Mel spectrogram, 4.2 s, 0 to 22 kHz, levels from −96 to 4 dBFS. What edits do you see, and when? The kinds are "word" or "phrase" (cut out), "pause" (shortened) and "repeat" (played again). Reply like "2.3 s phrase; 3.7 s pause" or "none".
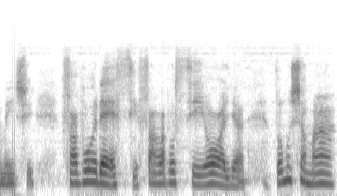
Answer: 2.1 s word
